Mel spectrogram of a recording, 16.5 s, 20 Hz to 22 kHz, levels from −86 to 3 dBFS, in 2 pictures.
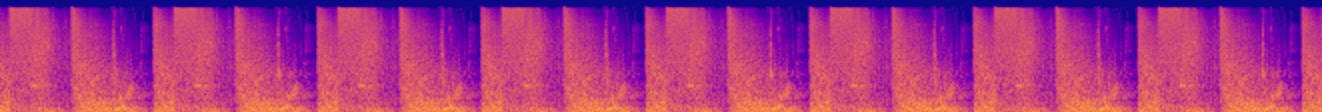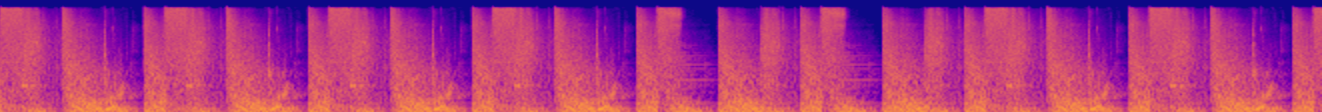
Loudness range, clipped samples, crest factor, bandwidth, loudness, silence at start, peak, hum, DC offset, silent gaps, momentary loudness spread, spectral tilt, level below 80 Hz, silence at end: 0 LU; under 0.1%; 12 dB; 17 kHz; -20 LUFS; 0 s; -8 dBFS; none; 0.4%; none; 4 LU; -3 dB/octave; -30 dBFS; 0 s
